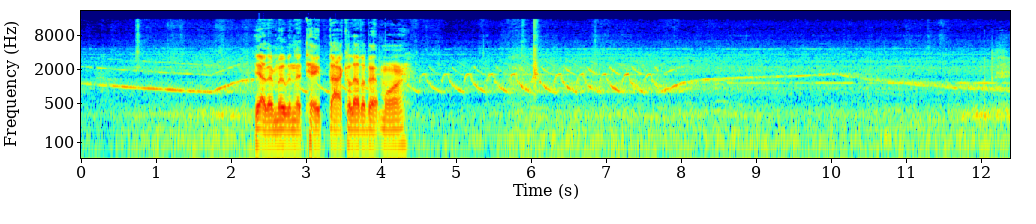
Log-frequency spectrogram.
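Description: An ambulance pulls away from a traffic collision scene, its siren wailing and yelping in rising and falling sweeps, with a loud burst of air horn blasts early on. Someone speaks briefly over the steady siren.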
